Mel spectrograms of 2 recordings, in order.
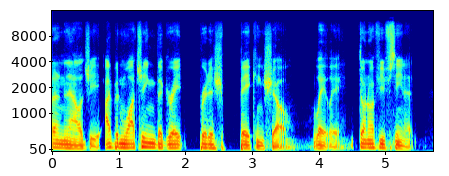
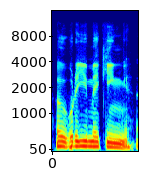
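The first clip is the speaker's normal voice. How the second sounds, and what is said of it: Attempted British accent, sounds French. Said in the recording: “That was my British accent. ... That was French.”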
